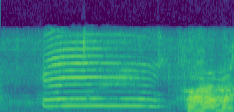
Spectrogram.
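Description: Kittens meow: a long, steady high-pitched mew followed by a shorter, lower and louder one.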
